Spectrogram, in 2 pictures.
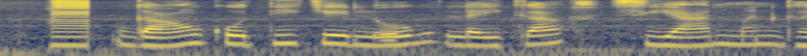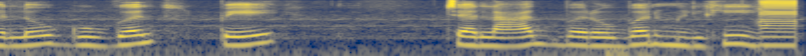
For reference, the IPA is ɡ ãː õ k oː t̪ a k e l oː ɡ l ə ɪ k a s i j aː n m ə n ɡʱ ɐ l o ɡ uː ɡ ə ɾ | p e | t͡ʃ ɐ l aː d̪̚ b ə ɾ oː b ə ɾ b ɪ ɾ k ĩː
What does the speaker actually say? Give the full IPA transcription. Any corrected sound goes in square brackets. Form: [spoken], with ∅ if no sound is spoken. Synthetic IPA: ɡ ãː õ k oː t̪ [i] k e l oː ɡ l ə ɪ k a s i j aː n m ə n ɡʱ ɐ l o ɡ uː ɡ ə [l] | p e | t͡ʃ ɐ l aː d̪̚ b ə ɾ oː b ə ɾ [m] ɪ [l] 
